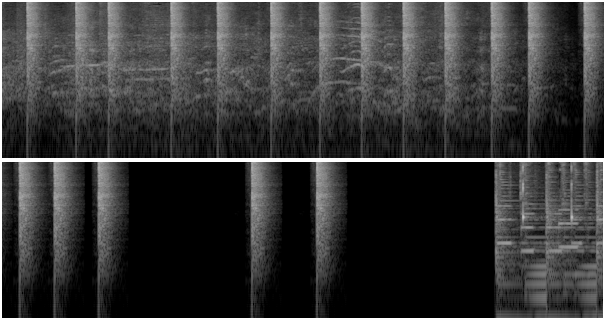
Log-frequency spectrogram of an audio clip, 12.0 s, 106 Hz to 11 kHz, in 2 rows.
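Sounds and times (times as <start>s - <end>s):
sharp slaps or knocks: 0.2s - 7.3s, 8.5s - 9.5s.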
